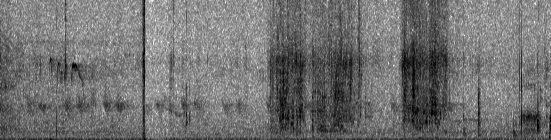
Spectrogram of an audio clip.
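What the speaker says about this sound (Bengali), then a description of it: "আর এবারে একটু জল দিয়ে দেবো, যেহেতু খাবারটা একদমই শুকনো।" Water is poured over dry organic feed mix around jujube (kul) plants growing in fruit crates, giving two faint, short splashy trickles amid quiet outdoor background with a few small clicks.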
